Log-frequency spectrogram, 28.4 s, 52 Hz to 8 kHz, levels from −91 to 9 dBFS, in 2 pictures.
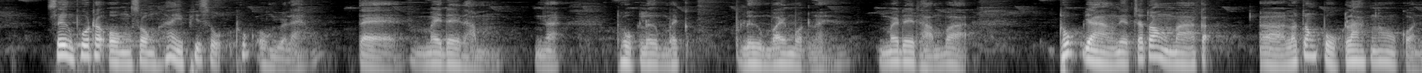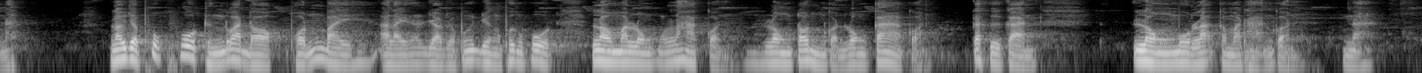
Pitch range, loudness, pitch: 100-120 Hz, -20 LUFS, 110 Hz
